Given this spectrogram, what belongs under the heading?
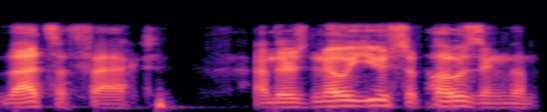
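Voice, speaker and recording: An actor playing a middle-aged father, genial on the surface and shrewdly probing, measured in an old-time radio suspense drama. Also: mid-range voice, pushed and bright, no echo, lightly acted. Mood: chatty. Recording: dull, lo-fi audio.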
